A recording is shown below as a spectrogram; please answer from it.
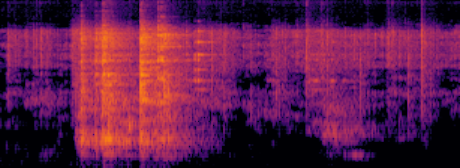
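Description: An omelette being cut into pieces and shifted onto a plate, with a couple of close clinks and scrapes of utensil against pan and dish, then softer fading rattles.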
